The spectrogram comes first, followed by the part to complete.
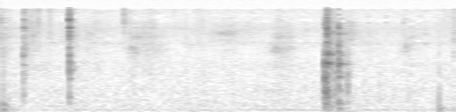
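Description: Kitchen handling noise: a couple of light clicks, then a louder double knock about one and a half seconds in, as a plastic scoop and a stainless-steel pot of dosa batter are handled and the scoop is put down.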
